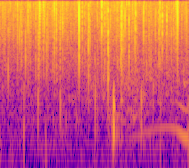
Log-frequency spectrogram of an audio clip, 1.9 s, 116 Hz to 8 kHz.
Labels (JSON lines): {"label": "biophony, cascading saw", "recorder": "SoundTrap 600 or HydroMoth"}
